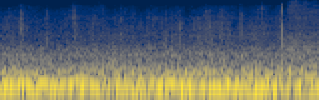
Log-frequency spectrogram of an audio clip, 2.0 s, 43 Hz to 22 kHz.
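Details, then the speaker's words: 2014 Renault Duster on a test drive after front suspension replacement and alignment: only a steady low road rumble, with the metallic clunk over bad roads now gone; front suspension quiet. "गाड़ी आगे से तो काफी smoothly चल रही है तो कोई नॉइस नहीं ए रहा है"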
